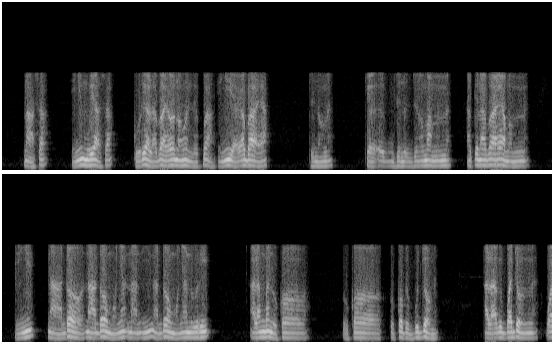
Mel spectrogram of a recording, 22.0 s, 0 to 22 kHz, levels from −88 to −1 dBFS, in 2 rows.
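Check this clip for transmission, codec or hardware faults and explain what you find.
One fault runs throughout: G.726 ADPCM coding, heavily damaged, at what sounds like its 16 kbit/s mode. Very few bits per sample code the difference from an adaptive prediction, so error is large. Nothing above 3.9 kHz survives, and a harsh, rasping hiss tracks the speech level.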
